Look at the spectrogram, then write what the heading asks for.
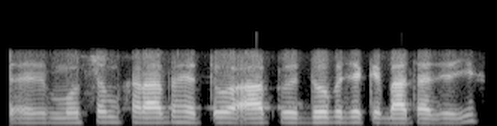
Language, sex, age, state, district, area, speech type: Urdu, male, 18-30, Bihar, Purnia, rural, conversation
